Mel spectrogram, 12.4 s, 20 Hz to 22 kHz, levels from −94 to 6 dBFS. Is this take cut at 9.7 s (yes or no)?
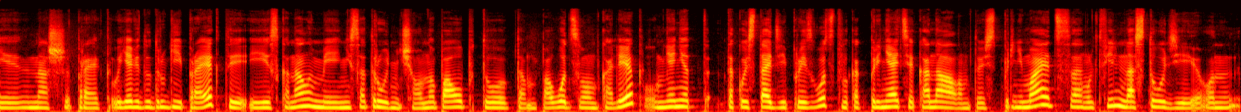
no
